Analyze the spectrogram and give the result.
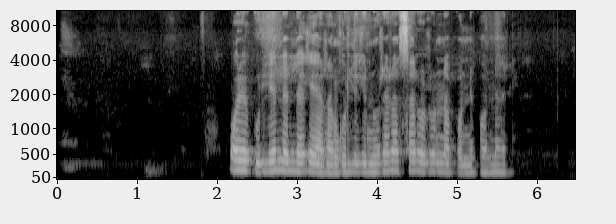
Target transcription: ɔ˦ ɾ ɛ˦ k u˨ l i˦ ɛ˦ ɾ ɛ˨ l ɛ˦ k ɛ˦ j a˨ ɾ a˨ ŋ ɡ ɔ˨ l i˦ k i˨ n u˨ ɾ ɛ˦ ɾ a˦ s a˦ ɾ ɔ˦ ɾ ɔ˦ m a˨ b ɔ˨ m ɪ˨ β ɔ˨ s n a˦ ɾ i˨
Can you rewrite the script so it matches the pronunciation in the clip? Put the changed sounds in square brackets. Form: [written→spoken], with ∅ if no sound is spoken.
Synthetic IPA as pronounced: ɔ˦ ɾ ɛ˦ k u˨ l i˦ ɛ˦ [ɾ→l] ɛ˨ l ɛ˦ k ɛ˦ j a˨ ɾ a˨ ŋ ɡ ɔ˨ l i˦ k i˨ n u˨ ɾ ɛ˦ ɾ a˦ s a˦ ɾ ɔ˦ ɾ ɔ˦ [m→n] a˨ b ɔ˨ [m→n] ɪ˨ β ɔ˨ [s→∅] n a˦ ɾ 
